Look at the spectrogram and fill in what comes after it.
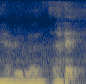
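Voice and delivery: plain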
